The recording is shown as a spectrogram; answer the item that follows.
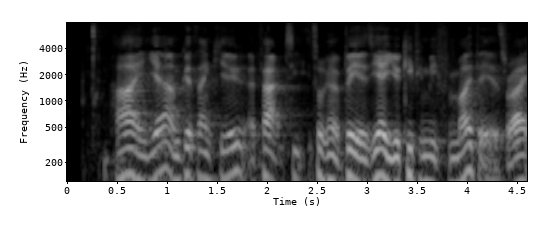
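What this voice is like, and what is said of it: Speaker's own accent. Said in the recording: “despite my accent”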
